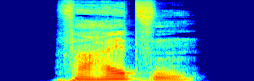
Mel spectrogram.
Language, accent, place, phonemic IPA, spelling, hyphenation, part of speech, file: German, Germany, Berlin, /fɛɐ̯ˈhaɪ̯t͡sn̩/, verheizen, ver‧hei‧zen, verb, De-verheizen.ogg
- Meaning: 1. to burn (i.e. for heat) 2. to spend or waste a resource (often human resources) for an inefficient or overly time-consuming task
